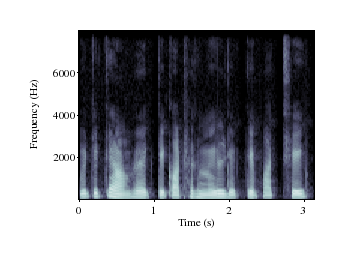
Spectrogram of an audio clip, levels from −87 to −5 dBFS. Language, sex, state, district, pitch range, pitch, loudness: Bengali, male, West Bengal, Cooch Behar, 120-140 Hz, 130 Hz, -20 LUFS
